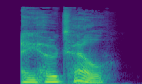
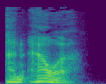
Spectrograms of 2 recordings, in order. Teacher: in hotel the word has a harder h to it and in our it's got a vowel sound to it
